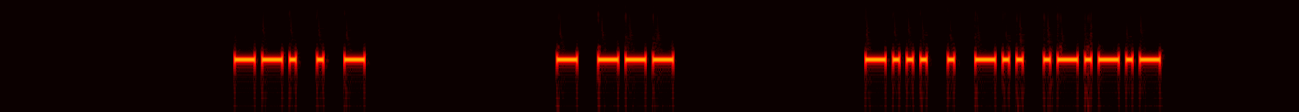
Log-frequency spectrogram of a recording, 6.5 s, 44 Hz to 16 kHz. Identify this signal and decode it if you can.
Morse code, heard as a keyed tone, about 34 wpm, 700 Hz. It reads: GET TO BED.
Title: 4x Word-Spacing - Sentences from Top 500 Words - 35wpm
